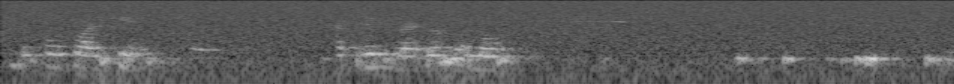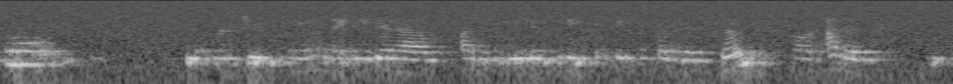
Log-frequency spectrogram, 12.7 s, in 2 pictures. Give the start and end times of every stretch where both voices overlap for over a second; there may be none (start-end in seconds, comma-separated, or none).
none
